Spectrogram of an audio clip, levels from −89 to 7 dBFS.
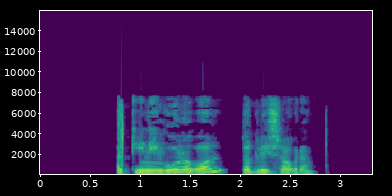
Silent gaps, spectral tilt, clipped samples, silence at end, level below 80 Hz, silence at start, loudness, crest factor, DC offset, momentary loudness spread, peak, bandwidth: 1.92-2.02 s; -5.5 dB/octave; under 0.1%; 0.6 s; -58 dBFS; 0.8 s; -12 LUFS; 14 dB; under 0.1%; 12 LU; 0 dBFS; 8 kHz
